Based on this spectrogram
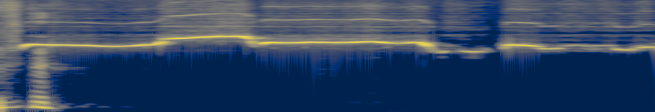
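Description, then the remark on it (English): Someone whistles a theme song as a sustained, wavering tune, holding long pitched notes that glide and dip with a brief break near the end, no talking over it. “I suck at whistling.”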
